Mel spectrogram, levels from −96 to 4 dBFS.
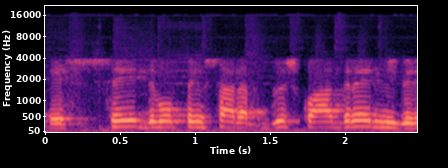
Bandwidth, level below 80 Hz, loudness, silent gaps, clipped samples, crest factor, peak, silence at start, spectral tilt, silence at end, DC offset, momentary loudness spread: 16 kHz; -50 dBFS; -24 LUFS; none; under 0.1%; 14 dB; -10 dBFS; 0 s; -7.5 dB/octave; 0 s; under 0.1%; 4 LU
